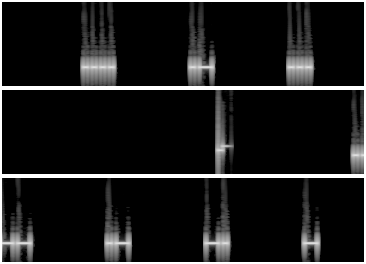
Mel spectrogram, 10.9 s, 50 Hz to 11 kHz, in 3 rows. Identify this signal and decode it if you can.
Morse code, heard as a keyed tone, about 28 wpm, spaced as for 10 wpm, 700 Hz. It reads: HAS WANT
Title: 6x Character Spacing - Top 200 Words - 28wpm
